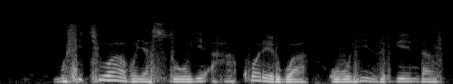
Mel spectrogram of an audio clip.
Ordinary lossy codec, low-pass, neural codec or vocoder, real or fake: Opus, 64 kbps; 7.2 kHz; codec, 16 kHz, 8 kbps, FreqCodec, smaller model; fake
